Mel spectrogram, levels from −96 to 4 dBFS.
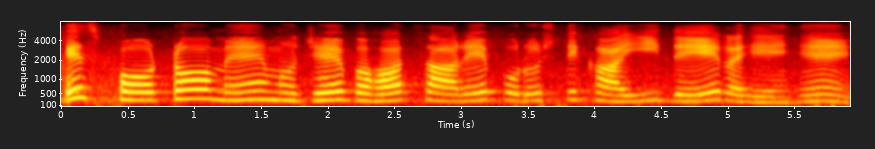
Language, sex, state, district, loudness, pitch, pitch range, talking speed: Hindi, female, Madhya Pradesh, Katni, -18 LUFS, 265 Hz, 240-280 Hz, 110 wpm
